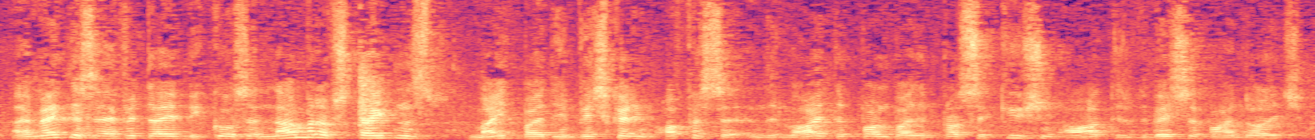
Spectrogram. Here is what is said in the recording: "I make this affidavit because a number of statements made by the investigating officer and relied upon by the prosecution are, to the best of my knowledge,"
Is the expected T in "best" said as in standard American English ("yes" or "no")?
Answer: no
